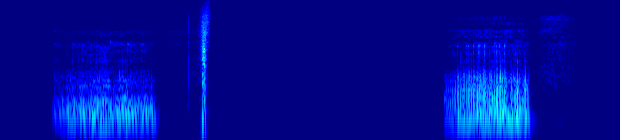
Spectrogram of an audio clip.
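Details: Sleeping dog snoring loudly: two loud, low, rattling snores a few seconds apart, each followed by a softer exhale.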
